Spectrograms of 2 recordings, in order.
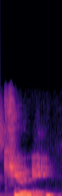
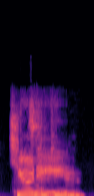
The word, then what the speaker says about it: CUNY: much for having me it's not SUNY by the way it's CUNY CUNY yes uh I go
